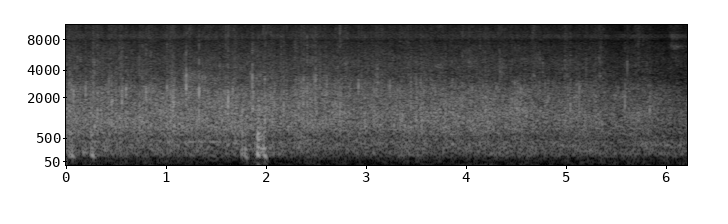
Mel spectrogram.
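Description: Large audience applauding, a dense patter of many hands clapping that dies away near the end.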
